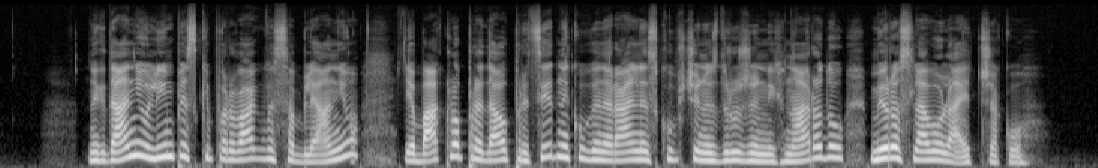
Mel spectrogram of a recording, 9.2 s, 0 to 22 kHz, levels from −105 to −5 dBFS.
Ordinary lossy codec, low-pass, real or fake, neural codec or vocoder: none; 19.8 kHz; real; none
